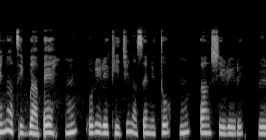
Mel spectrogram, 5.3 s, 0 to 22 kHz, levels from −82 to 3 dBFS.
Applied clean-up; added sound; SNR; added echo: none; none; none; none.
